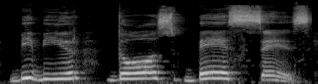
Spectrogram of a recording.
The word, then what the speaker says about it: Vivir dos Veces: Já começo com uma dica de pronúncia, pensa que é tudo B no lugar do V, tá? Então você vai pronunciar Vivir dos Veces.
